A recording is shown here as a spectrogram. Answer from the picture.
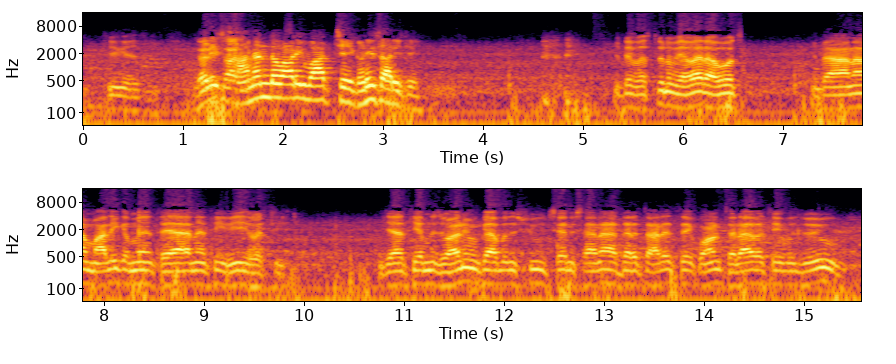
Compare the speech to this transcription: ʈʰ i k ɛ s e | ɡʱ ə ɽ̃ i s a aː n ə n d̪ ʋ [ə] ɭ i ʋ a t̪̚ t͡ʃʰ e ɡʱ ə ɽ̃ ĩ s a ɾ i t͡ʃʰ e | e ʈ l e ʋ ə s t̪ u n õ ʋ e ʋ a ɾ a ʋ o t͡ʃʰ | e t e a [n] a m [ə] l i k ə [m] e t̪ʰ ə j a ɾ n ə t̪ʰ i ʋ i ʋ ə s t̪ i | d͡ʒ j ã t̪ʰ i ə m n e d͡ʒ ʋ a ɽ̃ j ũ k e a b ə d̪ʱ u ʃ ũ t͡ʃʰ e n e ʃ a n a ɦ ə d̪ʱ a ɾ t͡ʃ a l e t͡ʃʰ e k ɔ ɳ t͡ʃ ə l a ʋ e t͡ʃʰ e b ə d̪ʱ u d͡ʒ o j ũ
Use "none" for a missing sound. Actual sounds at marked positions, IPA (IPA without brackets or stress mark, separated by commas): a, n, a, m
